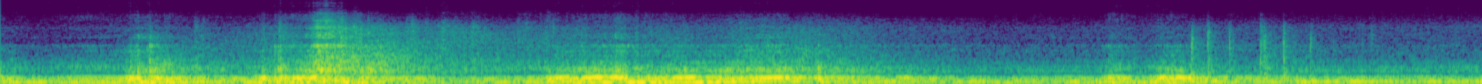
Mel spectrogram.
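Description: A sports car engine rumbles deeply and revs up and down as the car rolls slowly closer.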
